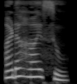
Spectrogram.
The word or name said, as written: ಅಡಹಾಯಿಸು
